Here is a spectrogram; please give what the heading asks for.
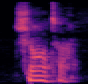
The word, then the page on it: charter: British English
